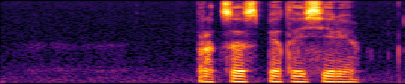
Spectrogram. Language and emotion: Russian, neutral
